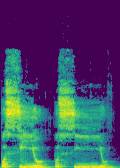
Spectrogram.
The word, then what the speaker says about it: possio: Because posso, the full word would have an open accent, but if it loses the final O and it becomes a monosyllable, it stays closed. Possio. You would say posso io, but possio.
